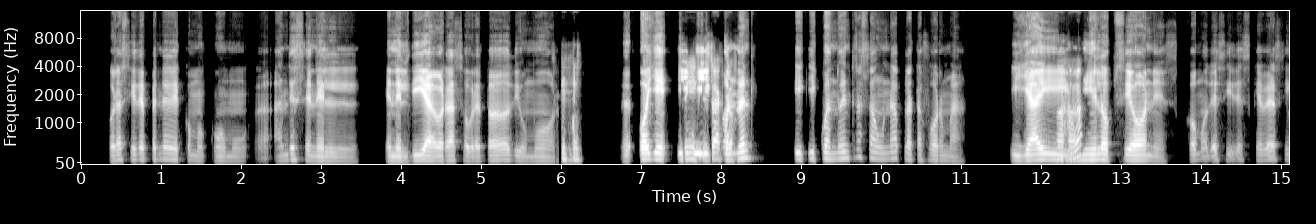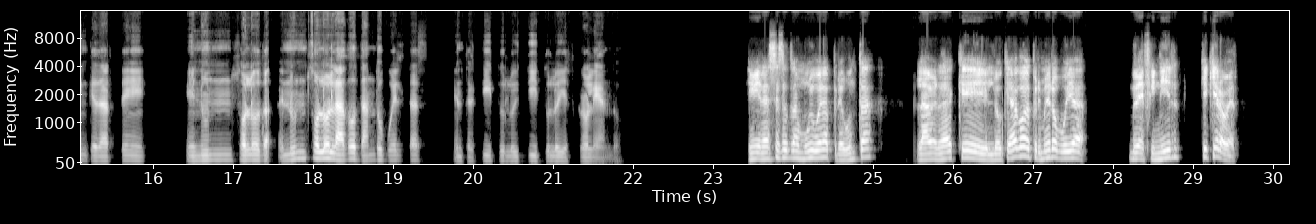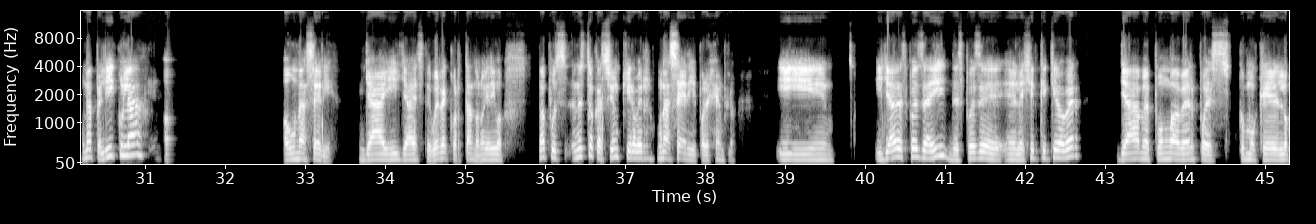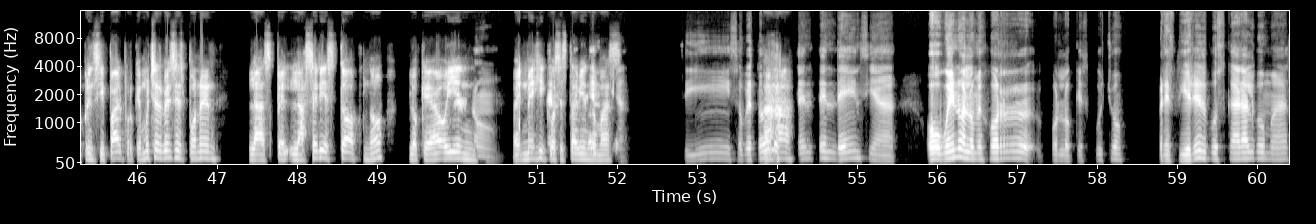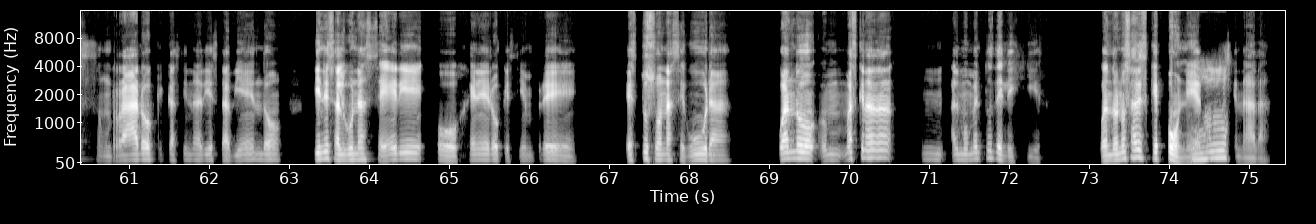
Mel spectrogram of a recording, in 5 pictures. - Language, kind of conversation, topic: Spanish, podcast, ¿Cómo eliges qué ver en plataformas de streaming?
- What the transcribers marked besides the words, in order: tapping; other noise; unintelligible speech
